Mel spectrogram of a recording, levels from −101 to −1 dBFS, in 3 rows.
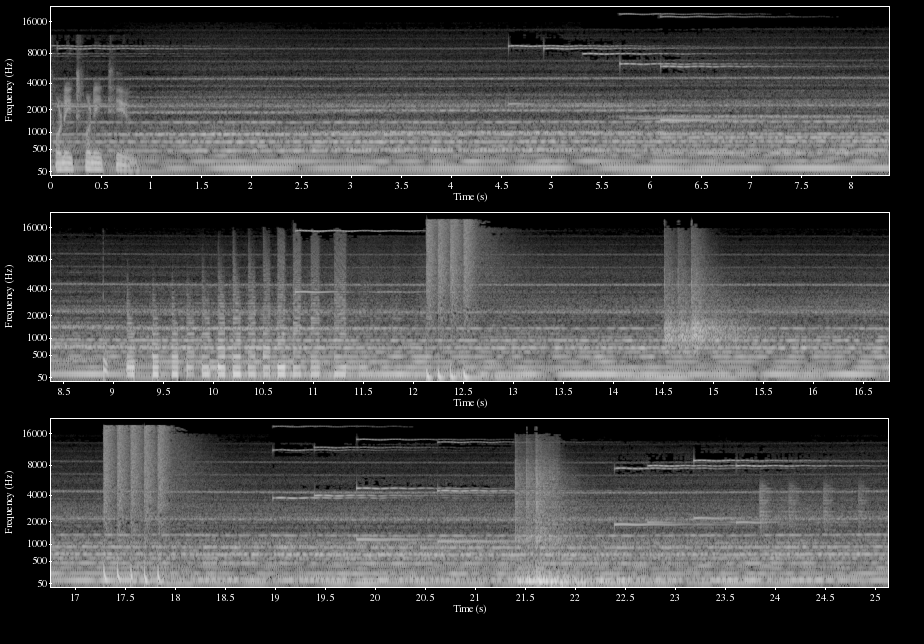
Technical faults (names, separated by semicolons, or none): none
